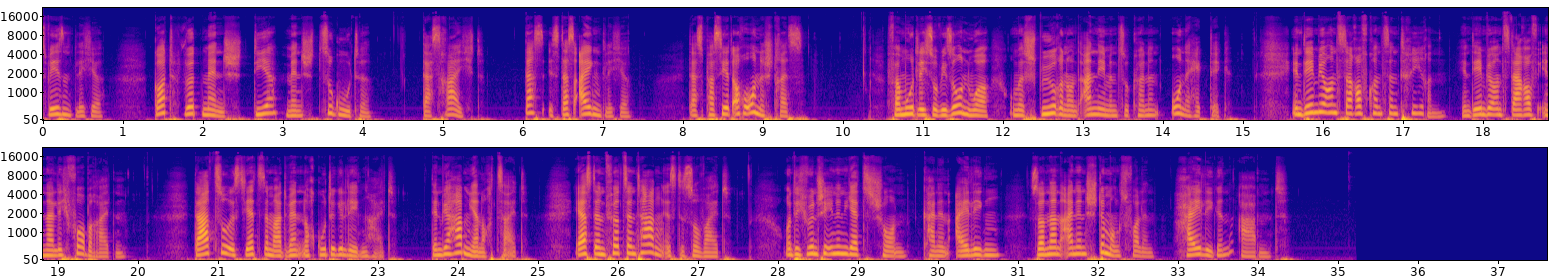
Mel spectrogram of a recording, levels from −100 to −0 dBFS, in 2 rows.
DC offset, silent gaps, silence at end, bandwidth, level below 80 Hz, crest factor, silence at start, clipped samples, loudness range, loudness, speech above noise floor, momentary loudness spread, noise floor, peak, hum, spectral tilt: under 0.1%; none; 3.2 s; 16 kHz; -34 dBFS; 22 dB; 0 s; under 0.1%; 5 LU; -25 LUFS; 46 dB; 16 LU; -70 dBFS; -4 dBFS; none; -5 dB/octave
